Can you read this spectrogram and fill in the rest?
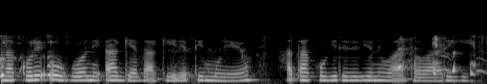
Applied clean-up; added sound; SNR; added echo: none; Cough; 9 dB; none.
